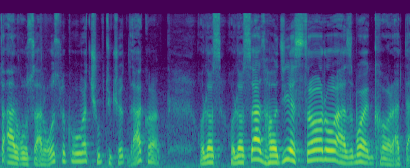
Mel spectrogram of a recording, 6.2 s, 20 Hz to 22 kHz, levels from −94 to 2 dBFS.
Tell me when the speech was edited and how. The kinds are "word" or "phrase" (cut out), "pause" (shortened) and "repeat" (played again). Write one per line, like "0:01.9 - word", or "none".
0:03.3 - repeat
